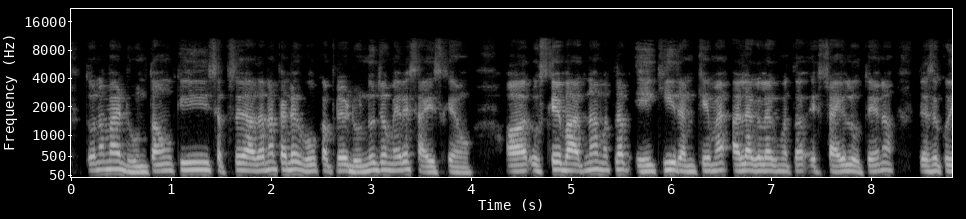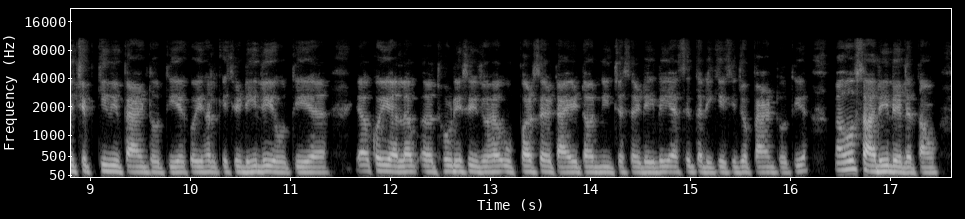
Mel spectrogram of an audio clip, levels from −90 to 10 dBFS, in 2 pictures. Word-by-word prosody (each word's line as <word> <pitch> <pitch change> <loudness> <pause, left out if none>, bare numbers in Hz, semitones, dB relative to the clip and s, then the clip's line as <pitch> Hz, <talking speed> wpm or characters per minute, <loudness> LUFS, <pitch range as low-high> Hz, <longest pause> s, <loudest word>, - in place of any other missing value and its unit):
तो 165 - -1
ना, 180 +2 -1
मैं 190 -1 +3
ढूँढता 130 0 +1
हूँ 155 +2 -1
कि 175 +1 +3
सबसे 170 - -3
ज़्यादा 160 -1 +4
ना 185 +2 +1
पहले 185 0 +2
वो 150 -3 0
कपड़े 150 +2 +2
ढूँढूँ 140 +4 +1
जो 175 +1 +1
मेरे 165 +2 +1
साइज़ 125 -8 -1
के - - -1
हो 120 -2 -3 0.4
और 145 +1 +5
उसके 180 +5 +2
बाद 160 -3 +4
ना 180 +2 +1
मतलब 180 +1 -1
एक 140 +1 +1
ही 175 0 +6
रंग 140 -4 +1
के 155 - +1
मैं 160 +3 +1
अलग-अलग 155 -1 +3
मतलब 150 +1 -4
स्टाइल 140 +4 +1
होते 135 0 -1
हैं 145 - -1
ना 175 -1 -3 0.3
जैसे 145 +1 0
कोई 145 +1 -1
चिपकी 145 +3 -3
हुई 140 -1 +2
पैंट 125 -1 0
होती 125 0 -4
है, 125 - +1
कोई 125 +2 -1
हल्की-सी 125 0 -4
ढीली 130 +2 +1
होती 125 -1 -1
है 120 -1 +1 0.4
या 145 - +1
कोई 145 -1 +2
अलग 135 0 +2
अ, 135 - +1
थोड़ी-सी 135 -1 0
जो 125 +1 -1
है 130 +1 +2
ऊपर 130 0 0
से 130 +1 -1
टाइट 120 0 -1
और 125 -1 0
नीचे 120 0 -3
से 120 +1 -5
ढीली 120 +2 -1
ऐसी 125 +2 -6
तरीके 120 0 -4
की 120 +1 -7
जो 125 +1 -2
पैंट 120 0 -4
होती 115 +3 -7
है 155 - -4 0.3
मैं 170 - +1
वो 195 +2 +4
सारी 135 -7 +4
ले 130 -2 +3
लेता 120 -1 -1
हूँ। 115 0 -4
135 Hz, 250 wpm, -23 LUFS, 125-155 Hz, 0.4 s, ही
